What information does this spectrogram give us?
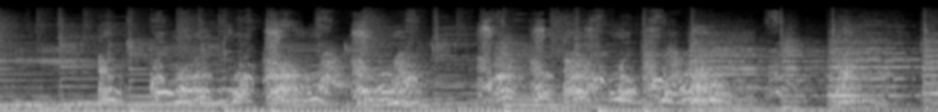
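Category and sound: animal, dogs barking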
